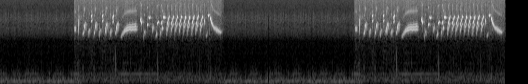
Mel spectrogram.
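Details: Goldfinch with a rare, distinctive 'nahra' song: two bursts of high, jumbled twittering and rapid repeated chips, each about three seconds long and closing on a falling whistle, separated by a few seconds of quiet hum.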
